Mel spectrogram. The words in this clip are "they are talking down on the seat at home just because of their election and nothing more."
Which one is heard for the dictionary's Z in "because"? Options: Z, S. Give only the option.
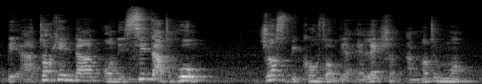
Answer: S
